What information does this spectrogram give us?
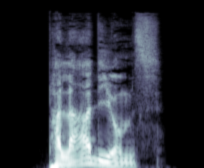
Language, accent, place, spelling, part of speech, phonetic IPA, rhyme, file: German, Germany, Berlin, Palladiums, noun, [paˈlaːdi̯ʊms], -aːdi̯ʊms, De-Palladiums.ogg
- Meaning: genitive singular of Palladium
